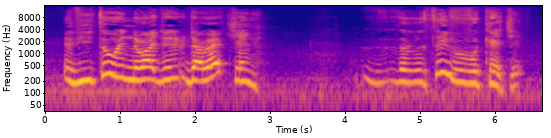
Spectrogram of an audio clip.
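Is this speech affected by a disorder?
Yes: cerebral palsy; may be hard to understand.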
